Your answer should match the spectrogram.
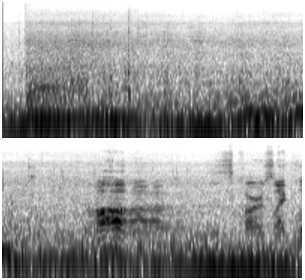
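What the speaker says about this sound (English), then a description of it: "his car might make a little bit of funny noises" A tuned car engine revs loudly and continuously from inside the car, a deep throaty roar that rises and falls while several people talk excitedly over it.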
